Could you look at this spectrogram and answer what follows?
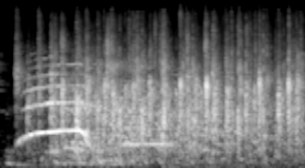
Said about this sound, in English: Ladies and gentlemen, hold your applause.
